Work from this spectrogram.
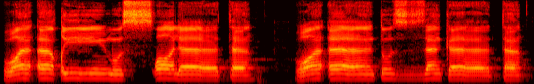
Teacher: یہاں پر بھی واو پر ان تینوں حرفوں پر زبر زیر پیش نہ ہونے کی وجہ سے تا کو ہم ڈائریکٹ زا سے ملا دیں گے۔ زا پر تشدید ہونے کی وجہ سے تھوڑا سا ٹھہراؤ کریں گے۔ کاف پر کڑا زبر ہونے کی وجہ سے کاف کو ایک الف کے مقدار کھینچیں گے۔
